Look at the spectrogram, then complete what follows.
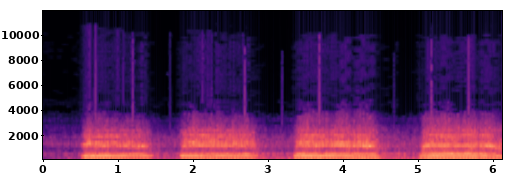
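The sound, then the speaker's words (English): A steam locomotive whistle sounds four loud toots in a steady rhythm, each lasting about a second with short pauses between, over a low rumbling background, blown at a hippo asleep on the track in front of a heavy train. “give him a toot on the whistle!”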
